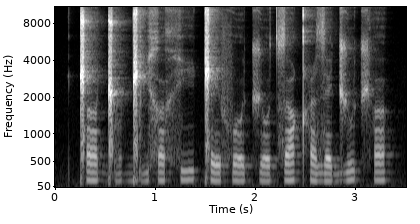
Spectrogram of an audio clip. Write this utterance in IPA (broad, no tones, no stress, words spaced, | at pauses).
ǁʌ ɡ͡ǁoɡ͡ǁixʌ xiǁe fot͡ʃot͡sʌqʰi zɛd͡ʒut͡ʃʰʌ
